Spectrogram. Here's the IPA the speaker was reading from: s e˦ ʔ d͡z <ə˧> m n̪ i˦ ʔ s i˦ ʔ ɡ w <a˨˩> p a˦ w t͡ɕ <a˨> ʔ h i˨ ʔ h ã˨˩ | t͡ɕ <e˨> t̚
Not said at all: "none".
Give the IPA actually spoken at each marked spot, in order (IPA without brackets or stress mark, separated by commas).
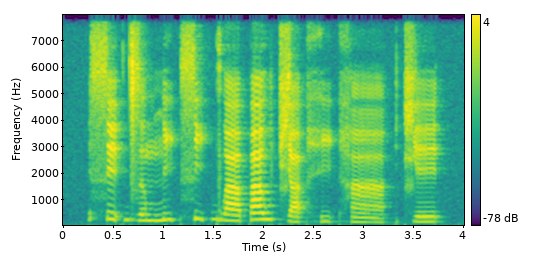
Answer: ə˧, a˧, a˨, e˨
